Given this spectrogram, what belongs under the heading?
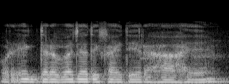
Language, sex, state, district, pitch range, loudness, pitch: Hindi, male, Arunachal Pradesh, Papum Pare, 110-120 Hz, -17 LUFS, 115 Hz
